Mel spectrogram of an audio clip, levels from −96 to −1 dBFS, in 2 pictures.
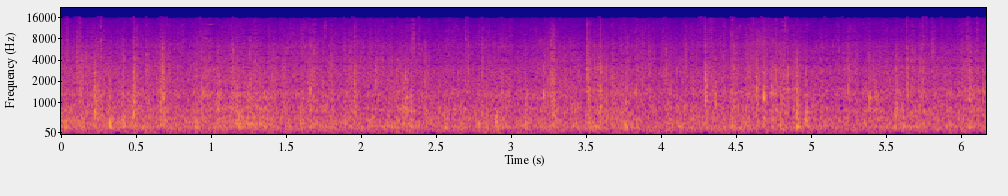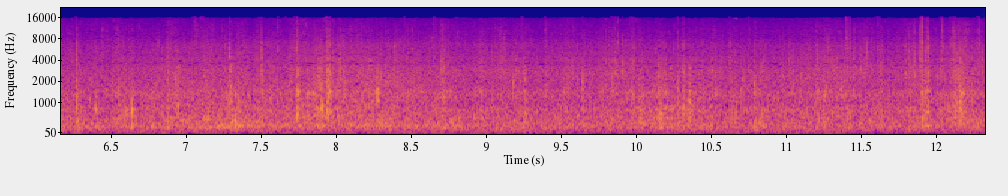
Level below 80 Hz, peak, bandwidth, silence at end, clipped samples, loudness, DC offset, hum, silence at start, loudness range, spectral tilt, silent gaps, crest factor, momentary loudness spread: -56 dBFS; -10 dBFS; 17 kHz; 0 s; under 0.1%; -30 LUFS; under 0.1%; none; 0 s; 2 LU; -3.5 dB/octave; none; 20 dB; 4 LU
